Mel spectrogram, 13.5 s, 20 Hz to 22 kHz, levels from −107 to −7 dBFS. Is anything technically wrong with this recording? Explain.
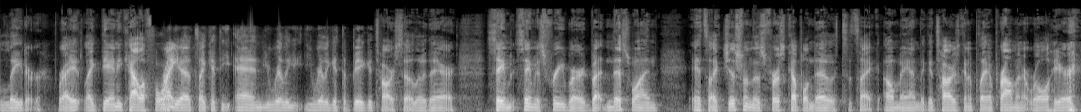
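Yes. From 1.88 to 4.73 s, a call bitrate drop starves the encoder, consistent with a fall from 48 to 12 kbps. Content above 8 kHz vanishes, and the speech turns muffled and rough for 2.57 s before recovering.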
